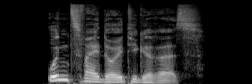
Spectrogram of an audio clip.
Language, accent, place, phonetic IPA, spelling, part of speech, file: German, Germany, Berlin, [ˈʊnt͡svaɪ̯ˌdɔɪ̯tɪɡəʁəs], unzweideutigeres, adjective, De-unzweideutigeres.ogg
- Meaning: strong/mixed nominative/accusative neuter singular comparative degree of unzweideutig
